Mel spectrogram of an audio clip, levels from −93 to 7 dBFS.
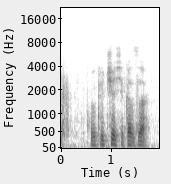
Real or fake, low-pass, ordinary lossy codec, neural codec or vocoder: real; 7.2 kHz; none; none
